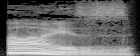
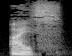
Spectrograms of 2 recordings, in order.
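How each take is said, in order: First: The word ends with a buzzing z sound. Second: The word ends with a hissing s sound. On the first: The speaker calls it right. "this time with the consonants at the end pronounced correctly" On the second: The speaker calls it wrong. "I've read them the same way, all with the sound s"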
